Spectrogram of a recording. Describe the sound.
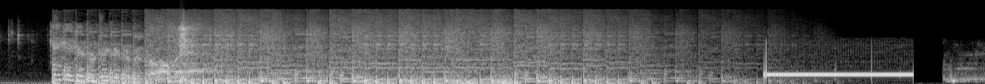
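A telephone dial tone sounds after the caller hangs up: a steady, loud, continuous tone that cuts in abruptly after a stretch of music and stops after about a second and a half.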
